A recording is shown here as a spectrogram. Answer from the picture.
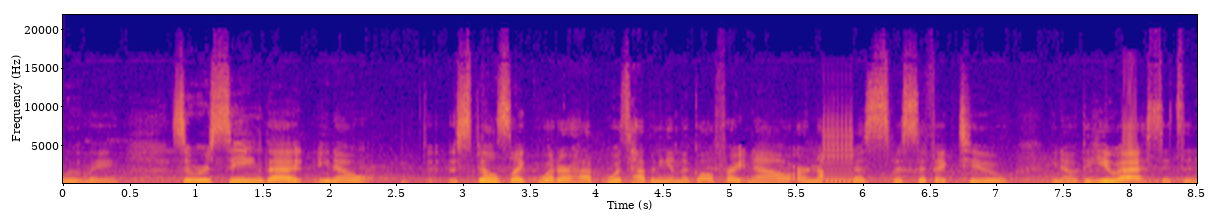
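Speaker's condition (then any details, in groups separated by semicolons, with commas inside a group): No condition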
